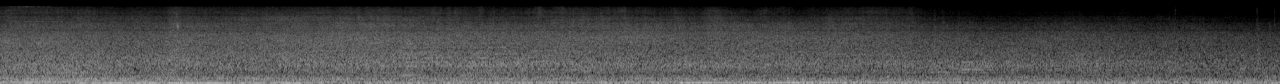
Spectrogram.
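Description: Heavy rain falling on a city street: a steady hiss with the low rumble of road traffic underneath.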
